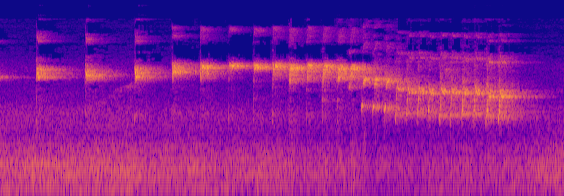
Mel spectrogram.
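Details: Lovebird of the ink-blue colour form singing in the ngrekek style: high, sharp chirps spaced about half a second apart that speed up into a long, dense, rattling trill, then slide slightly lower toward the end.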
